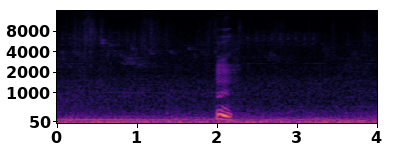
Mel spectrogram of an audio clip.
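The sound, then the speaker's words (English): A single short, harsh bird squawk rings out midway through, rising sharply and then breaking off, over a steady low background hum with no other calls. “Okay, more birds squawking and squonking.”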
